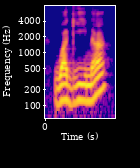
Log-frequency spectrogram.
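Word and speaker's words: vagina: Do remember classical pronunciation, the V is a W and the G is a G. So, pronunciation is a little different. Uh, you would pronounce this wagina, but you know what I mean.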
